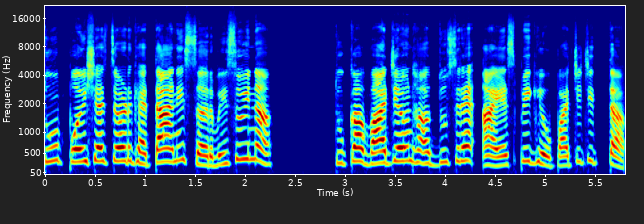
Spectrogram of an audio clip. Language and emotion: Goan Konkani, angry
